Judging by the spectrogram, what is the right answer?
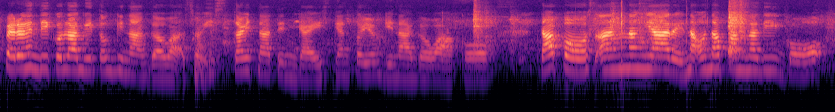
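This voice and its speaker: A woman's voice: high-pitched, moderate pace, sharp tone. A woman from the Philippines chatting casually in a rambling family vlog from her home kitchen, full of fillers. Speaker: vlogger. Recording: echoey room with noise.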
